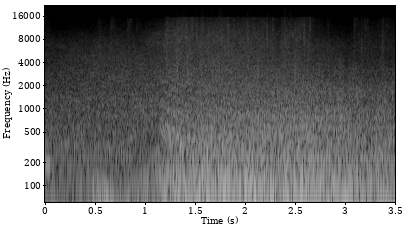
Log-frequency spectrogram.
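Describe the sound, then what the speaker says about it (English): A missile strikes in a video game, a loud rumbling explosion that swells after a second and roars on as a broad, sustained blast with no speech over it. "Missile hit before the shield arrived, which is good news for us."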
